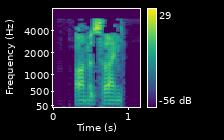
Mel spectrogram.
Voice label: "unassigned", English; adjectives

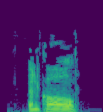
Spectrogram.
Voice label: "uncalled", English; adjectives

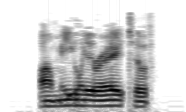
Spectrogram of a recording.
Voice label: "ameliorative", English; adjectives

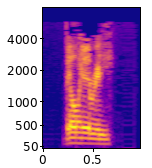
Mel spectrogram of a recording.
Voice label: "biliary", English; adjectives

